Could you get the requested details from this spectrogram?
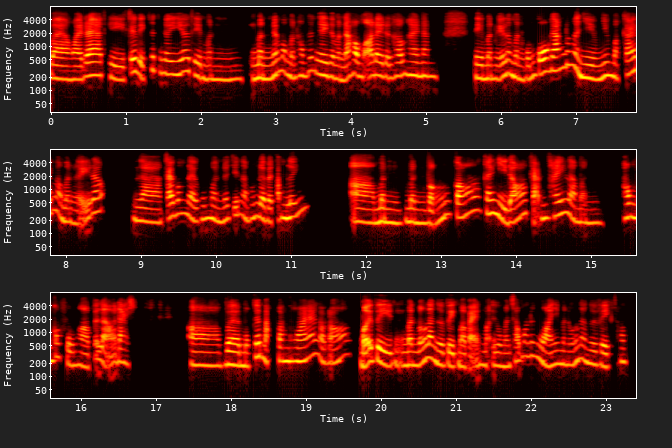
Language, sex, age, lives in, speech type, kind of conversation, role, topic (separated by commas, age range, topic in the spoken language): Vietnamese, female, 30-34, Vietnam, conversation, advice, user, Làm thế nào để bạn thích nghi với phong tục và lối sống mới khi cảm thấy khó hòa nhập?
